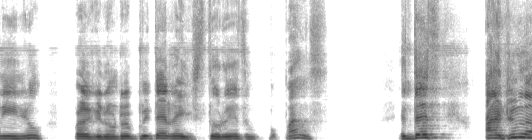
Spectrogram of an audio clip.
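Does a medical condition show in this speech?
Yes: cerebral palsy.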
